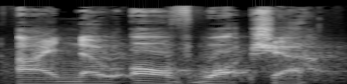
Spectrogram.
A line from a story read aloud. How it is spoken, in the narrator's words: Steelhooves intoned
